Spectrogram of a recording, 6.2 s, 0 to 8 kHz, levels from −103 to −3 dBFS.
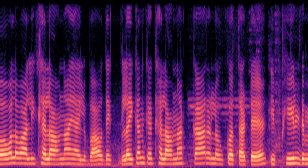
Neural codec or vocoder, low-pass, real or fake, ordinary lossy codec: none; none; real; none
